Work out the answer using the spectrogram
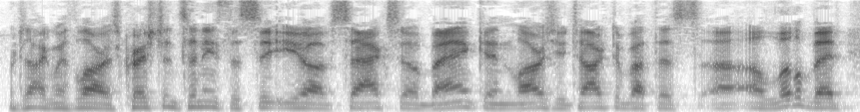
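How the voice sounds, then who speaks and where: A man hosting a radio interview, reading smooth introductions and putting questions to his guest. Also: mid-range voice, steady tone, racing, bright, forceful tone. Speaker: radio talk show host.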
